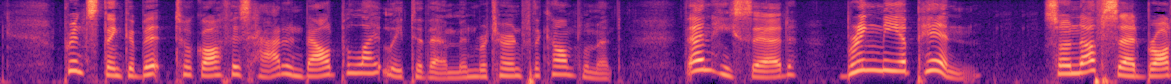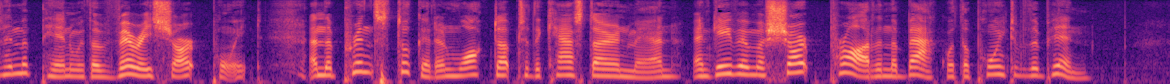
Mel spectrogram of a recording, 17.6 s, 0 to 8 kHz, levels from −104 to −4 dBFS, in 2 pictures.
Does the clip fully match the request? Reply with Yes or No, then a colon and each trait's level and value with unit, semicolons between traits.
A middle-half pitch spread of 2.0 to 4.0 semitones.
No: average, 5.3 semitones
